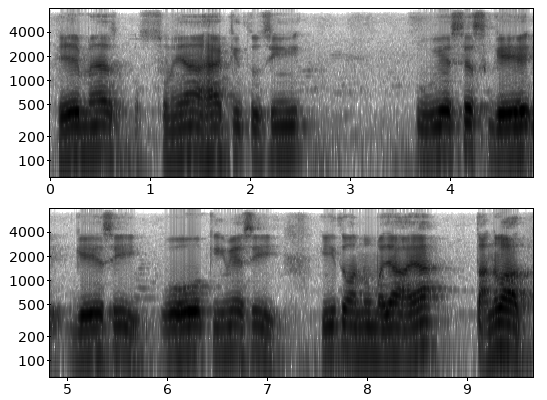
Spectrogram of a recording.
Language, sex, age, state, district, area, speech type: Punjabi, male, 60+, Punjab, Ludhiana, rural, read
